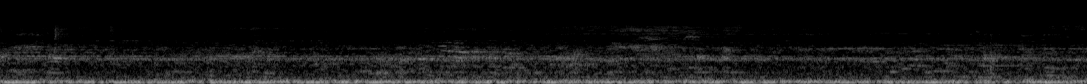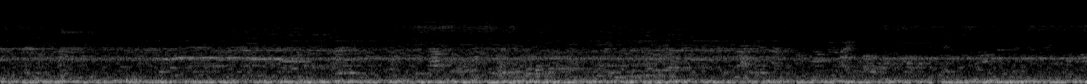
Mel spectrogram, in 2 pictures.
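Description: A hand tool scrapes lightly against a wall.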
